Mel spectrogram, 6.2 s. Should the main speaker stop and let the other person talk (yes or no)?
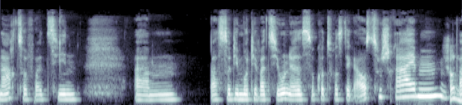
no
